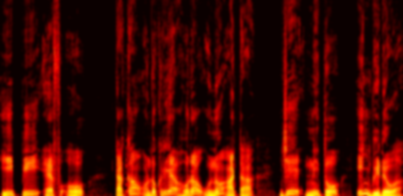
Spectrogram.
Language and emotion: Santali, disgusted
